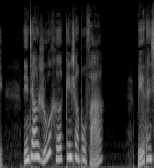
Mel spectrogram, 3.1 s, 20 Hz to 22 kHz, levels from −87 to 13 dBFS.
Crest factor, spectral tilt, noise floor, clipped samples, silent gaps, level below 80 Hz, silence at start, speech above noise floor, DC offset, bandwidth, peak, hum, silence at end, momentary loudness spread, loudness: 16 dB; -5 dB/octave; -56 dBFS; under 0.1%; none; -48 dBFS; 0 s; 31 dB; under 0.1%; 17.5 kHz; -10 dBFS; none; 0 s; 16 LU; -26 LUFS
